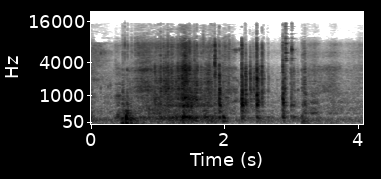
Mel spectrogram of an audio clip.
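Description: A hand rummaging through debris in a catch box, rustling netting and loose bits, with a quick run of sharp clinks a little past two seconds in as spent balls and fragments knock together.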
